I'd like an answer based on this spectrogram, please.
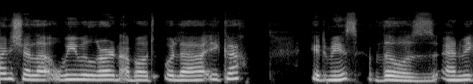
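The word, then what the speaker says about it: أولئك: Also, please notice that the waw of ulaika is not pronounced. It is not pronounced. It's an additional waw or extra waw. And when we read it, we will say ulaika.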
